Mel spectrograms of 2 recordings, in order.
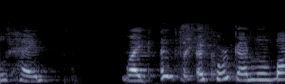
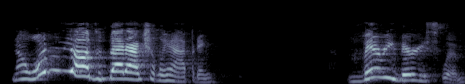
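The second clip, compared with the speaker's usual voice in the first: loud joking aside; 4 semitones higher, 12 dB louder than usual. Real, not acted. Joking aside about unlikely story.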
